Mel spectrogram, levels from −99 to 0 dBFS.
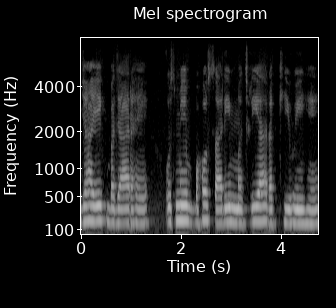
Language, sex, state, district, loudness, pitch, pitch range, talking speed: Hindi, female, Bihar, Saharsa, -37 LUFS, 170 Hz, 165-180 Hz, 140 wpm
